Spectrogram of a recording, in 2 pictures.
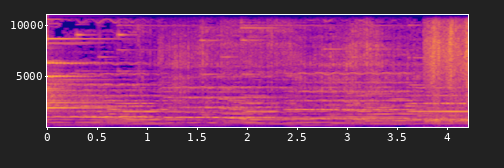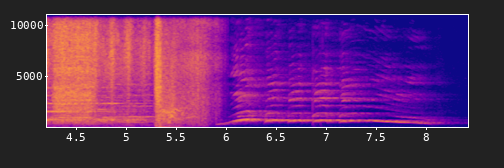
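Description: Cartoon score music with crash and impact sound effects, the loudest hit about five seconds in, followed by a wavering tone that slides downward near the end.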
